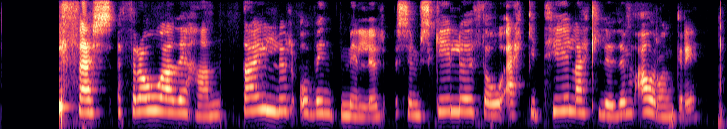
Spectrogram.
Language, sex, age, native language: Icelandic, female, 18-19, Icelandic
